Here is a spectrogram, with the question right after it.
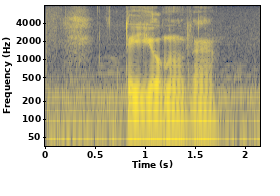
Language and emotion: Russian, neutral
